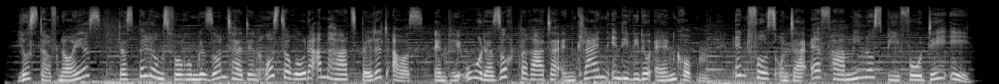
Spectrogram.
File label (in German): Funkspot; Bildungsforum Gesundheit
